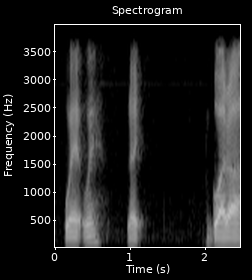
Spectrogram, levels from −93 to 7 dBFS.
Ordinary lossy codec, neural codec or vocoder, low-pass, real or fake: none; none; 3.6 kHz; real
